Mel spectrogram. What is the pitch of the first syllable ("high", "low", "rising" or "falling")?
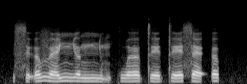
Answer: rising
